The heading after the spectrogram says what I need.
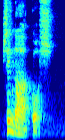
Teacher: with an apical alveolar S, so basically the tip of the tongue to the gum ridge, which sounds like an English to an English speaker's ear as a probably like an SH.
